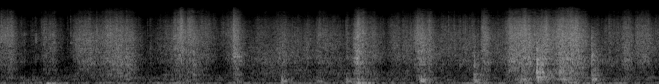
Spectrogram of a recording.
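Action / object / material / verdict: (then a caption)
knock / sourdough bread loaf / bread crust / hollow. A freshly baked sourdough loaf, made from a revived dried starter and just out of the oven, is knocked on, giving repeated dull, hollow low thumps amid a bright, crackly rustle. The hollow sound shows the bread is baked through.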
